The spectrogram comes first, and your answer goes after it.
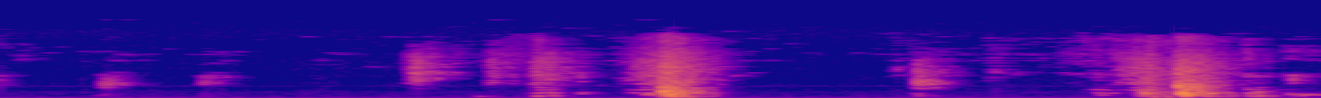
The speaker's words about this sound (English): Open some windows, please.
